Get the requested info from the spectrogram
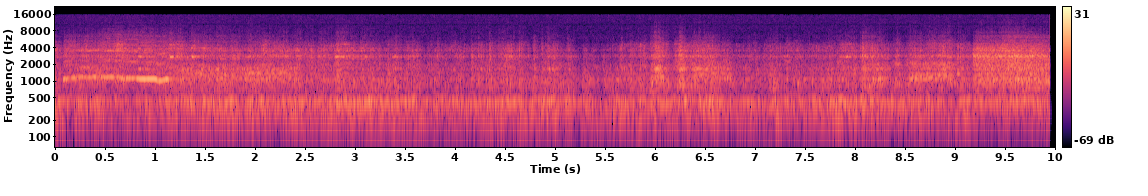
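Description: Television programme sound played through a TV set's speaker and picked up in the room: a steady rushing noise with a short whistle-like tone in the first second.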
